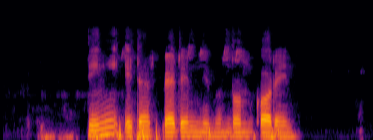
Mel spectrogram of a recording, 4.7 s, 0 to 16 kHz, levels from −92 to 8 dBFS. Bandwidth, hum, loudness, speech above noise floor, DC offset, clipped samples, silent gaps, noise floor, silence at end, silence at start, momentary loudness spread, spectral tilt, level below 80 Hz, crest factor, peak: 4.9 kHz; none; -19 LUFS; 62 dB; under 0.1%; under 0.1%; none; -80 dBFS; 0.95 s; 0.5 s; 17 LU; -10.5 dB/octave; -38 dBFS; 18 dB; -2 dBFS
